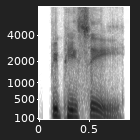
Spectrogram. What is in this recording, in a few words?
"BPC", American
